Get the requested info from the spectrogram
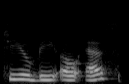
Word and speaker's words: tubos: Yeah, well, tubos, TUBOS, but the S is pronounced with a T, tubos.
